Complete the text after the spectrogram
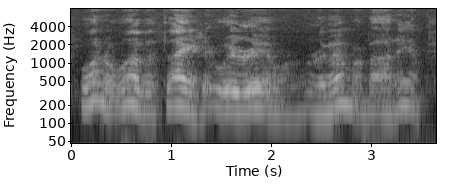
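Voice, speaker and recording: Very wide pitch swings at a moderate pace in a Southern US accent, over noticeable background noise. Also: man. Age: 80s. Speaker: elderly relative telling family stories. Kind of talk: casual interview storytelling.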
